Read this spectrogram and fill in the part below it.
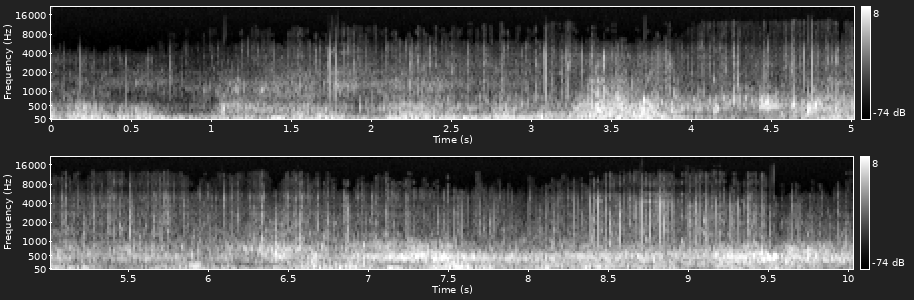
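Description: Small clicks and crackles patter underwater.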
